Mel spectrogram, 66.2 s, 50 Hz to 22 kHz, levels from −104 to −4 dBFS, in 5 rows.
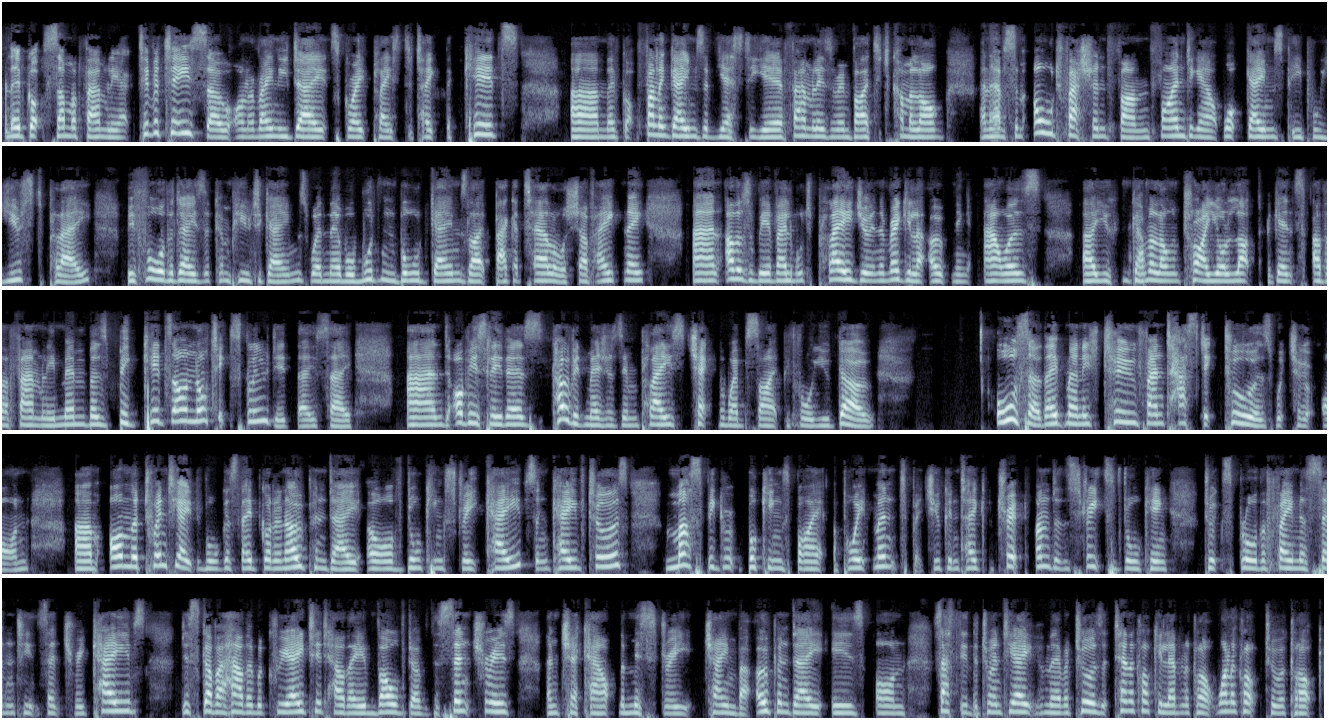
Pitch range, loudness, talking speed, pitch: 200-240 Hz, -23 LUFS, 175 wpm, 215 Hz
